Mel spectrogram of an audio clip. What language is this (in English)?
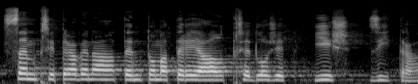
Czech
